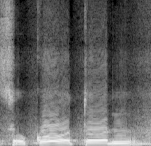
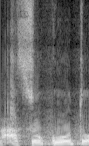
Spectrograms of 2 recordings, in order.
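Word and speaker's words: سكوتٌ: Nggak ada alif lam berarti tanwin, sukutun. Makanya jangan ngarang-ngarang as-sukutu, orang nggak ada alif lamnya kok. Yahsunu Wa yahsunu dan baik juga. Wa yahsunu aidon dan baik juga sukutun diam al-mutakallimi orang yang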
